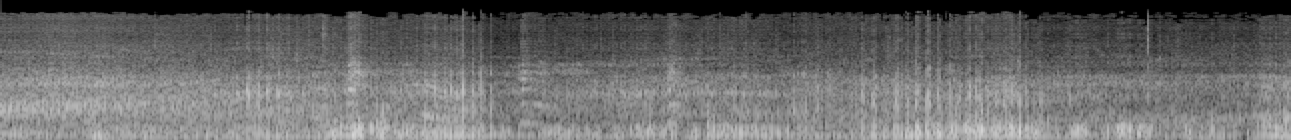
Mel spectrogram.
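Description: Two school buses race away with engines roaring in the distance.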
